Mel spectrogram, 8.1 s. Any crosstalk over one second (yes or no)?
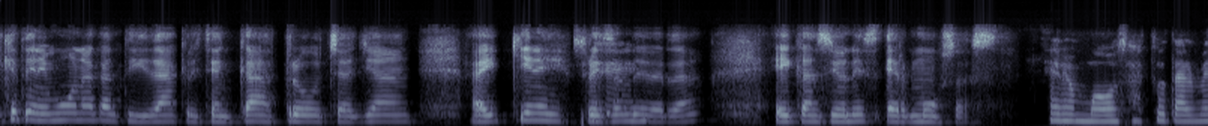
no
